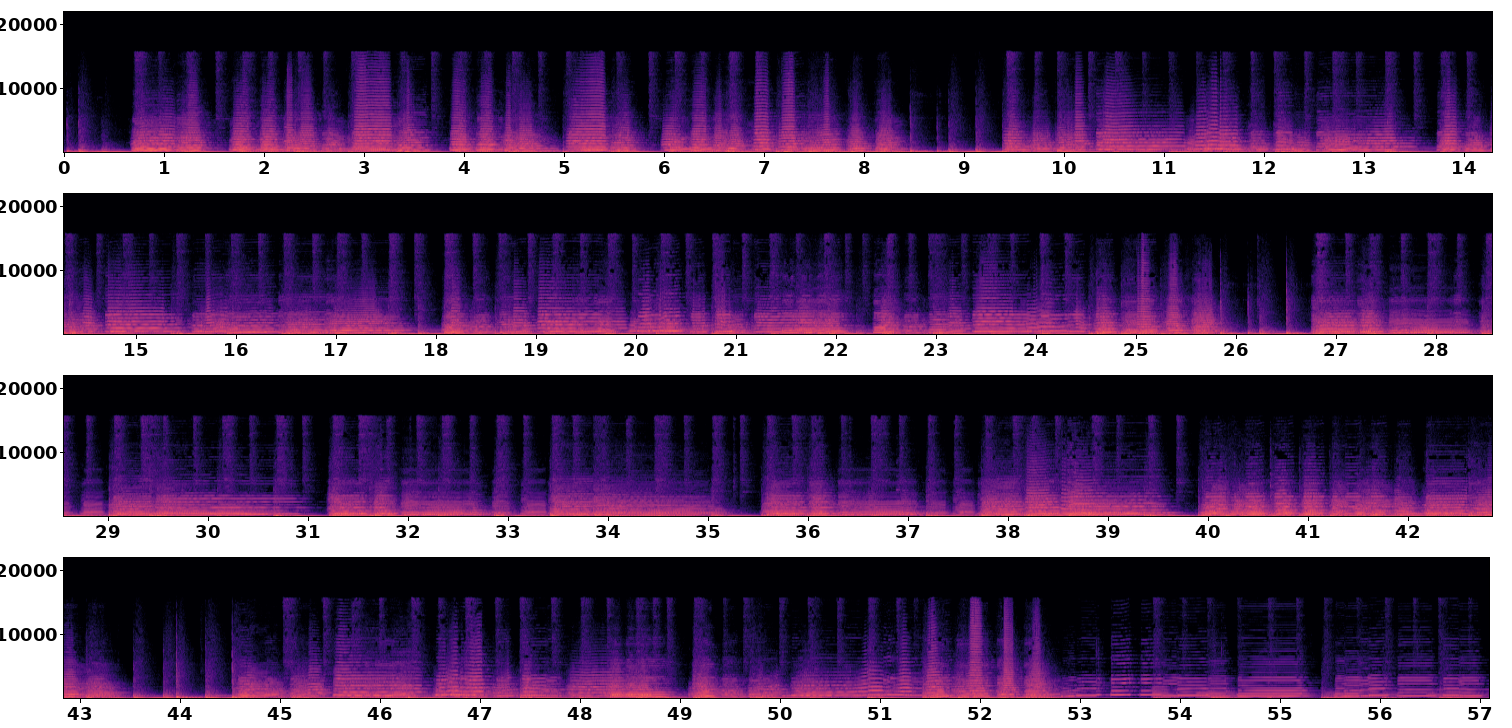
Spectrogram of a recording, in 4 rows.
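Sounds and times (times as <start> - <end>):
jazz big band playing: 0.0 - 57.0.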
